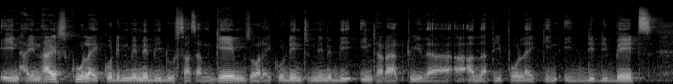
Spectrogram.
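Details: Adult man with a stammer described by a consultant as mild, involving delays on some words and worsening when nervous; finding: stuttering (mild).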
